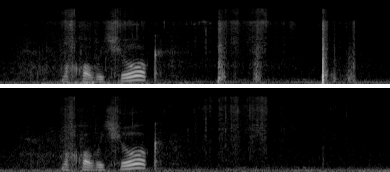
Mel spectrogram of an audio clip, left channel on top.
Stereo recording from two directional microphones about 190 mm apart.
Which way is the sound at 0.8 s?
15° right (ahead or behind).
